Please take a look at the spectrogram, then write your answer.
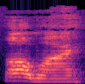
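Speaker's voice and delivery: ordinary delivery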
